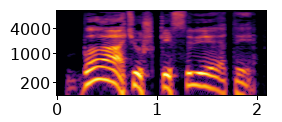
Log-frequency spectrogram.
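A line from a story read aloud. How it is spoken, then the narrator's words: Howled. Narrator (Russian): взвыл Селезень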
